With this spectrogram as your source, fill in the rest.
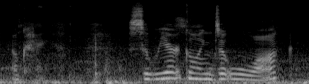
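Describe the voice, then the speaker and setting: A woman speaks at a high pitch. Background noise is noticeable. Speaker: travel vlogger. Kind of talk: casual vlog narration. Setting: walking outdoors and around a hotel. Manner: whispering.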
